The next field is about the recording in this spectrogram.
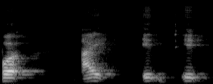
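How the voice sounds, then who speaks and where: Slow and monotone, with a voice on the high side, this middle-aged Boston-accented guest from New England spins long stories in a casual podcast conversation. He rambles and keeps restarting his sentences.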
